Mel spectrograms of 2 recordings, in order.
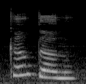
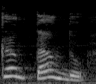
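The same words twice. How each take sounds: First: The word ends with a reduced NO sound. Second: The word ends with an NDO sound. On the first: "pronunciamos cantando" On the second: "ao invés de pronunciarmos cantando"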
